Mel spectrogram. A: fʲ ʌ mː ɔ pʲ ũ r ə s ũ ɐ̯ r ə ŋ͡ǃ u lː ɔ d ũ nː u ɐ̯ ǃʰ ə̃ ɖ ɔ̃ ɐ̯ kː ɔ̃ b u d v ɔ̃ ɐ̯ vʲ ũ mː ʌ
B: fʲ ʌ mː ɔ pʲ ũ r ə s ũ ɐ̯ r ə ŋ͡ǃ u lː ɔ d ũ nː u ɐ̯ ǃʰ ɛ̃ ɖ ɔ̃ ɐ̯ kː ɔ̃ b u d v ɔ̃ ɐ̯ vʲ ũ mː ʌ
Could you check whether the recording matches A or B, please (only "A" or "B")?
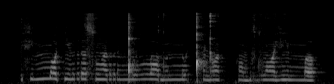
A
